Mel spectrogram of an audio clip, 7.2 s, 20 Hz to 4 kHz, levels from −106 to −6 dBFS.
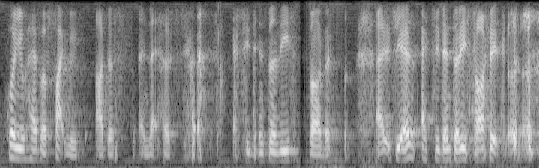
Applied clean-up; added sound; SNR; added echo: none; Clapping; 17 dB; none.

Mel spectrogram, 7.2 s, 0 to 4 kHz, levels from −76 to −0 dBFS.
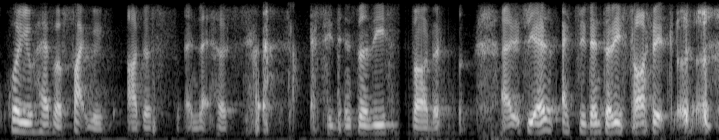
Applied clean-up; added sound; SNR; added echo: neural mask model Resemble Enhance denoiser.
